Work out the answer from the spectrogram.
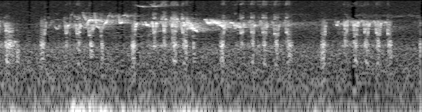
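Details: Black stork chicks greeting the parent carrying fish at their Karula National Park nest in Estonia, June: rapid rasping pulses, roughly three per second, with a high bird chirp overlapping and a low rumble underneath.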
